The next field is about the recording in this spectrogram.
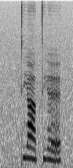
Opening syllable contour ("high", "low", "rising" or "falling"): falling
